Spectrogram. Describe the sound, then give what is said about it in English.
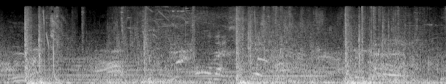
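Shotgun blasts in the video game Halo Infinite: several sharp, booming shots at irregular intervals under excited, overlapping talk and game noise. “It's the shotgun on the mega block! Oh, it is! It is!”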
